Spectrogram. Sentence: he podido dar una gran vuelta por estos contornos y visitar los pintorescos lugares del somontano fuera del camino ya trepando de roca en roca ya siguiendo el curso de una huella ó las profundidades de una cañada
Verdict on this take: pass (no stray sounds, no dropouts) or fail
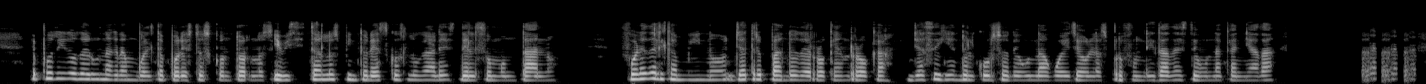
fail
